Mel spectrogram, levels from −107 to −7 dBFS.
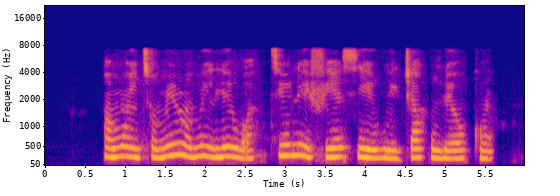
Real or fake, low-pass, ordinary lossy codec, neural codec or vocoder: fake; 7.2 kHz; none; codec, 16 kHz, 4 kbps, FreqCodec, smaller model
